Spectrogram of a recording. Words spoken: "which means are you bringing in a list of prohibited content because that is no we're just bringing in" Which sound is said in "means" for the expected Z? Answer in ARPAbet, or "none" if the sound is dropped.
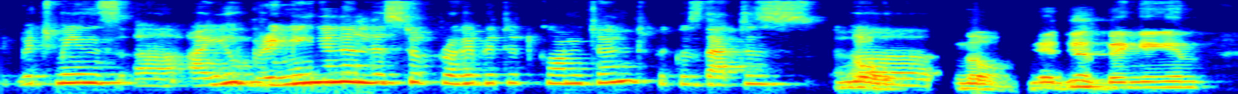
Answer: Z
